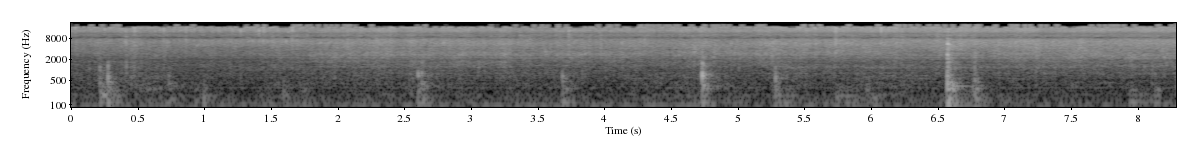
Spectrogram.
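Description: Minced meat frying in a pan for béchamel macaroni, a steady low sizzle with a few sharp clicks of a utensil against the pan, no talking.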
